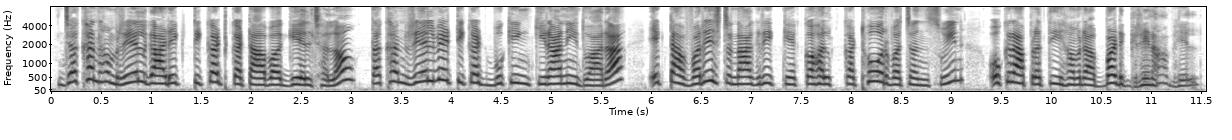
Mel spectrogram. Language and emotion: Maithili, disgusted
